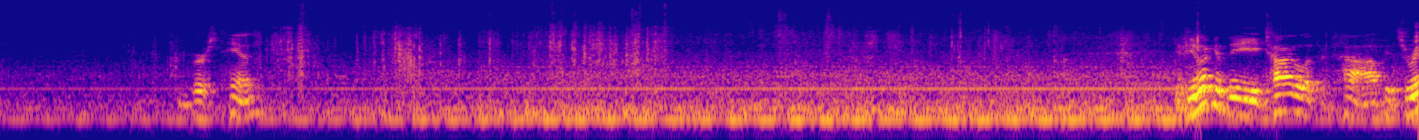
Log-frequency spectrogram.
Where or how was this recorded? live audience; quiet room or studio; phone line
live audience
